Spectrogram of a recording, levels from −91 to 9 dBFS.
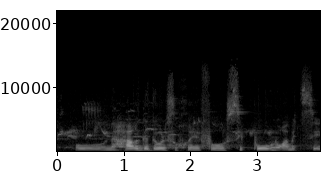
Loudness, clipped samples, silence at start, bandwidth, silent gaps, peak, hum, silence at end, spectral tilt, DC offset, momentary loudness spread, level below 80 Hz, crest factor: -42 LUFS; under 0.1%; 0 s; 13.5 kHz; none; -18 dBFS; none; 0 s; -3 dB/octave; under 0.1%; 14 LU; under -90 dBFS; 24 dB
